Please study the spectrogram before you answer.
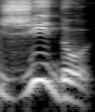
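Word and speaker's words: zsidó: Ela tem cinco possibilidades que esse gido, zido, né? Só pronuncia gido no húngaro, que quer dizer judaico.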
